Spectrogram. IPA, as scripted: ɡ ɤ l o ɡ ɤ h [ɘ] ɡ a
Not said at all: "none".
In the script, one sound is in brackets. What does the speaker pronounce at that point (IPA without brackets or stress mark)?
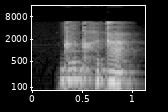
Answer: ɘ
